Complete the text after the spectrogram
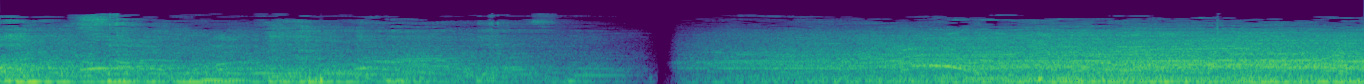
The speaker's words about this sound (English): Well, the crowd's getting anxious here. Looks like the band members might be coming on stage here in a second. And they're getting restless.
